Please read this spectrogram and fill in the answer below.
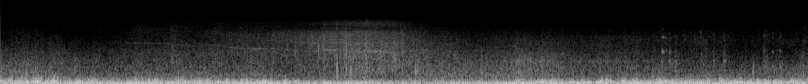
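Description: Wind buffeting the microphone of a camera on a moving car, a steady heavy low rumble with small knocks from the road running through it. A brief higher hiss rises about three seconds in and fades by four.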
